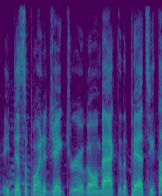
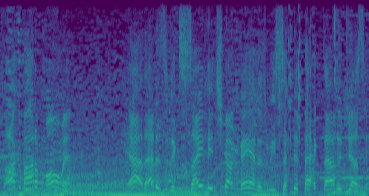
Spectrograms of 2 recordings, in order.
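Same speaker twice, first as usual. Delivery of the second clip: excited; 6 semitones higher than usual. Real, not acted. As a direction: caught up in the celebration. Announcer reacts to winner's celebration.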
